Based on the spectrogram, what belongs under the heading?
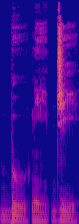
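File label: "buniji", concatenated syllables; Affixing experiment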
